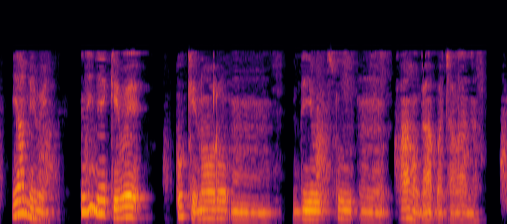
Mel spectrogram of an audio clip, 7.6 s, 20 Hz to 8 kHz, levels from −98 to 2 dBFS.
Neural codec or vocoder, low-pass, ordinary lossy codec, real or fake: none; 7.2 kHz; AAC, 16 kbps; real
